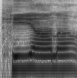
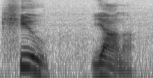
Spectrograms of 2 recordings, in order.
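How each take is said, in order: First: The name begins with the sound 'key'. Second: The name begins with the sound 'cue'. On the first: "but she say Key" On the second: "or is it Q Yana?"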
